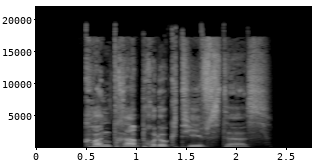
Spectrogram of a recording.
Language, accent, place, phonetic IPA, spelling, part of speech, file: German, Germany, Berlin, [ˈkɔntʁapʁodʊkˌtiːfstəs], kontraproduktivstes, adjective, De-kontraproduktivstes.ogg
- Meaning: strong/mixed nominative/accusative neuter singular superlative degree of kontraproduktiv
